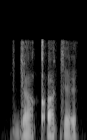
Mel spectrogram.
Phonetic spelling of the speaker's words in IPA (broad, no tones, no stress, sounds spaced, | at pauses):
ɡ æ qʼ ə k ɛ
